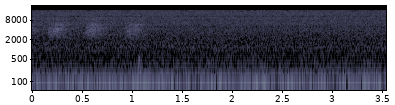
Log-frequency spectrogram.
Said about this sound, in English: You will hear the sound of the birds around me. Just accept that they are there and go back to your breath.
